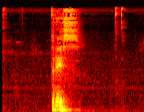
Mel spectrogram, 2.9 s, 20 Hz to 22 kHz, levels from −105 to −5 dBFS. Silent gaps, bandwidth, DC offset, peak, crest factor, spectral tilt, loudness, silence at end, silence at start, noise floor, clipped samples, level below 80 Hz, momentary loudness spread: none; 17 kHz; under 0.1%; -12 dBFS; 22 dB; -3.5 dB/octave; -27 LUFS; 0.4 s; 0.05 s; -70 dBFS; under 0.1%; -66 dBFS; 21 LU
